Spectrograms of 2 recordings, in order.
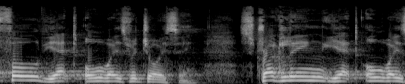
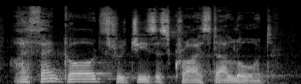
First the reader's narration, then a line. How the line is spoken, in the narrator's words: he may sing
